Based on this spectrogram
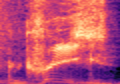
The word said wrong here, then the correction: Keurig: Keurig. – Yeah. Keurig. Keurig. Yeah. – You don't even know how to say it.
